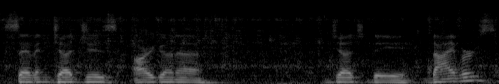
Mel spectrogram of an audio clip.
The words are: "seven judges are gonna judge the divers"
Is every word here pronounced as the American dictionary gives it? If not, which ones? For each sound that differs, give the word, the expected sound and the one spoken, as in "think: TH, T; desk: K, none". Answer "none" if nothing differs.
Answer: none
